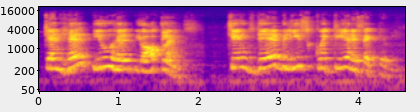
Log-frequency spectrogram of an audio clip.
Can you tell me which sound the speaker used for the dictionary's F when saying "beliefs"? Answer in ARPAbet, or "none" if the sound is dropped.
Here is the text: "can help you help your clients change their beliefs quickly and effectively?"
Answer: none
